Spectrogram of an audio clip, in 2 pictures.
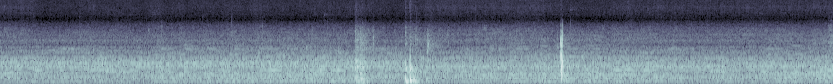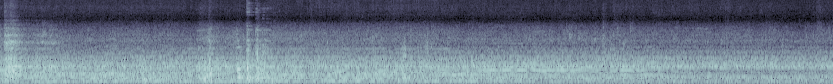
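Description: Running water splashes steadily.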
